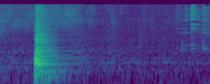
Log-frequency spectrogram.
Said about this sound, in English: We do want to rinse it a little bit. So I will pour out the first infusion.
